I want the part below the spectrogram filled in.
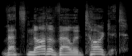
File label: Male Human ERROR TARGET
